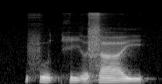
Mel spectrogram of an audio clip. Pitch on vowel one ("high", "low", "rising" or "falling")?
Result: low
